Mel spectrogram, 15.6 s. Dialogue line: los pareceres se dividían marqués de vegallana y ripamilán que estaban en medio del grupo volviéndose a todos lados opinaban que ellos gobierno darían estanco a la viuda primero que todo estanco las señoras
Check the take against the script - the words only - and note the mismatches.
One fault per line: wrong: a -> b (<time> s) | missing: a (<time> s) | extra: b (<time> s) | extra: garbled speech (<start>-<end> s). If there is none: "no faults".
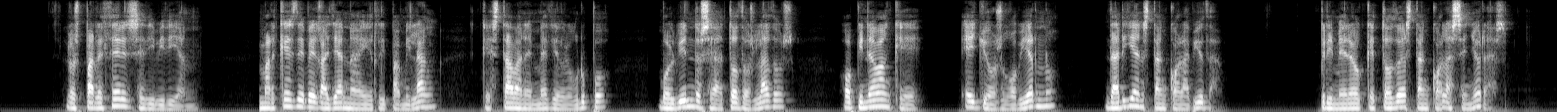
no faults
